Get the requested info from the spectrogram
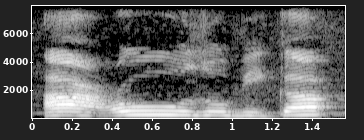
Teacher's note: ذال میں سیٹی کی آواز پیدا نہیں ہوگی اور عین وسط حلق سے ادا ہوگی۔ یہ حمزہ کی آواز ہے اور یہ عین کی آواز ہے۔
